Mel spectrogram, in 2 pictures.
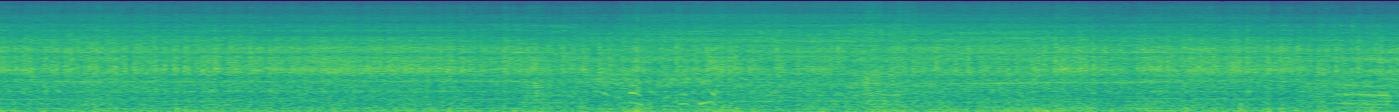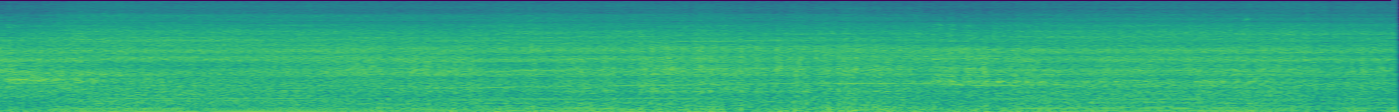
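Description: A racing kart engine runs at full throttle up close.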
